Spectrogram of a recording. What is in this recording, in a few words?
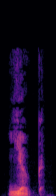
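"yoke", British English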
